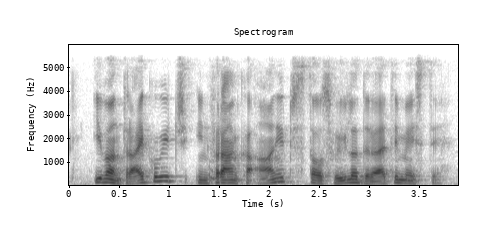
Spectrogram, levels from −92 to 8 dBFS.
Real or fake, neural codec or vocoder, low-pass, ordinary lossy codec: real; none; 5.4 kHz; none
